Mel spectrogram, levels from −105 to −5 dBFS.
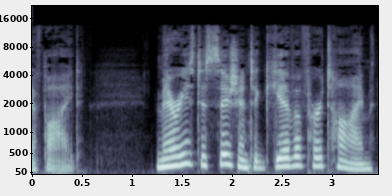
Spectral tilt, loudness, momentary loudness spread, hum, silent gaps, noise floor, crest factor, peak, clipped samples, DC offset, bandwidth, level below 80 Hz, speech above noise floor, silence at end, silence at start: -5.5 dB/octave; -22 LUFS; 10 LU; none; none; -64 dBFS; 16 dB; -6 dBFS; under 0.1%; under 0.1%; 14 kHz; -52 dBFS; 43 dB; 0.05 s; 0 s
